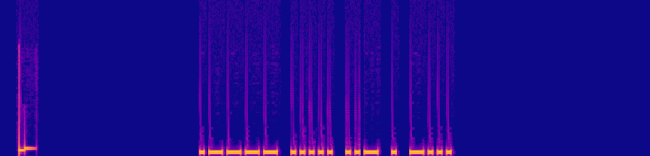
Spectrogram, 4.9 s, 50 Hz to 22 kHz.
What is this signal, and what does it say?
Morse code, heard as a keyed tone, about 36 wpm, 700 Hz. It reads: 15UEB
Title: Five Challenging Letter-Number Combinations 35wpm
